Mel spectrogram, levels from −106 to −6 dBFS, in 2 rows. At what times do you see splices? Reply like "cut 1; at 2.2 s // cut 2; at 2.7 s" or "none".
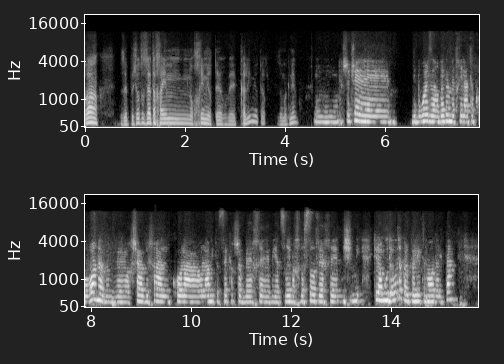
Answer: cut 1; at 4.5 s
